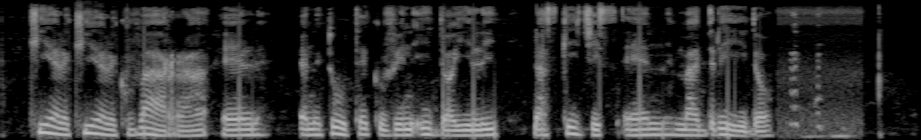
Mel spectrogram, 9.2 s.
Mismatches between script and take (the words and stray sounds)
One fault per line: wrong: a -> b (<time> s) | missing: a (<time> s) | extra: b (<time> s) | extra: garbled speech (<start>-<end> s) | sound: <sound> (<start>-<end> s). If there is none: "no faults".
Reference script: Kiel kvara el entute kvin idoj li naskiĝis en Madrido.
extra: kiel (0.8 s)
sound: laugh (7.9-8.6 s)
